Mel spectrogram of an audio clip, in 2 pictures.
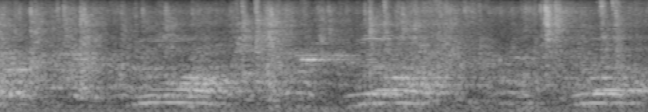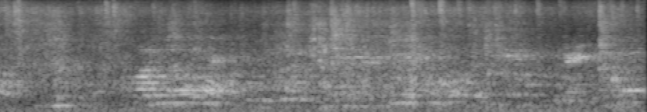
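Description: Voices chanting one short word over and over in a steady rhythm, about once a second.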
